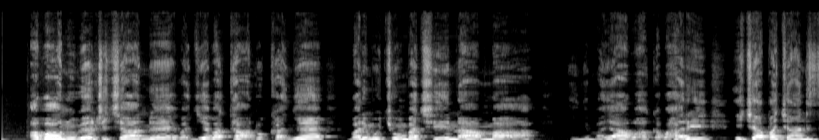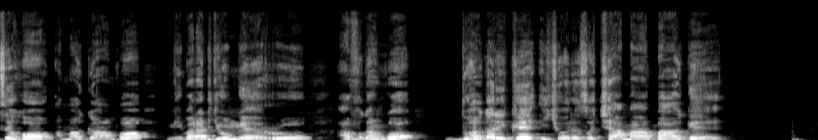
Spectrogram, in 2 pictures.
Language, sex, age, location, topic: Kinyarwanda, female, 18-24, Huye, health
